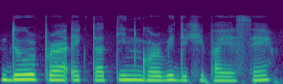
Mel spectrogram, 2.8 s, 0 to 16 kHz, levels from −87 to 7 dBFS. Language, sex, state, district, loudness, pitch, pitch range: Nagamese, female, Nagaland, Kohima, -16 LUFS, 190 Hz, 180-200 Hz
